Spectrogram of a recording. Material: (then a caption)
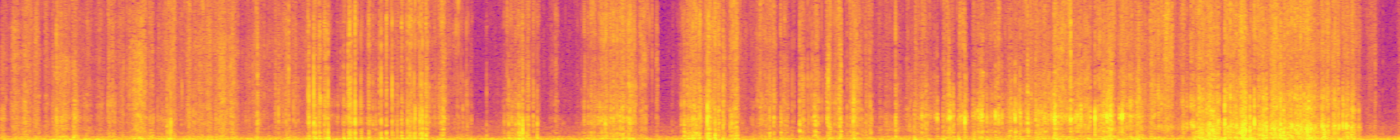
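Foam. Fingertips scratch and rub the surface of a dry, multicolor rainbow heart-shaped foam sponge resting on carpet. The result is a dense, fast stream of crinkly, crunchy scratching with soft low thuds underneath. It swells into a louder, brighter rubbing passage near the end before dropping off.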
